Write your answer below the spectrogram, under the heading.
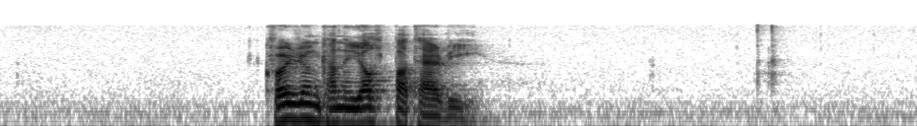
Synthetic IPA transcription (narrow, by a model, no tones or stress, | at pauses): kʰvœɾʊnkʰanɪjɔl̥pat̪ʰɛːɹvḭ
